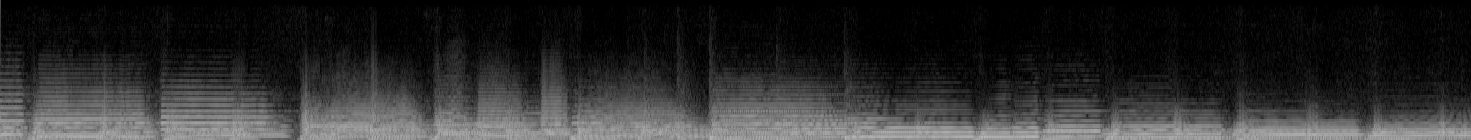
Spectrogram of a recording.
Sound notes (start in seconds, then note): none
